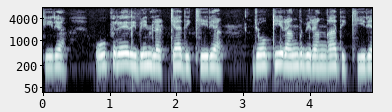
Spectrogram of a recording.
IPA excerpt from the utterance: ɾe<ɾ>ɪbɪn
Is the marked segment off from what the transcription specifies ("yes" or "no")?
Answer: no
